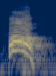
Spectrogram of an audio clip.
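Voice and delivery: sharp high wordless cry; startled yell. Retold or imitated. Dudley seeing the shooting, crying a high ah. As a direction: cry out ah in shock. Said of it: "like that".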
